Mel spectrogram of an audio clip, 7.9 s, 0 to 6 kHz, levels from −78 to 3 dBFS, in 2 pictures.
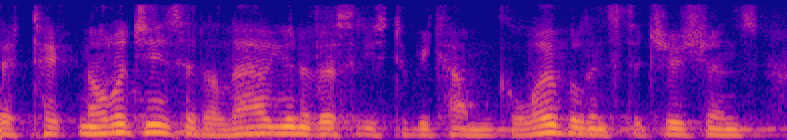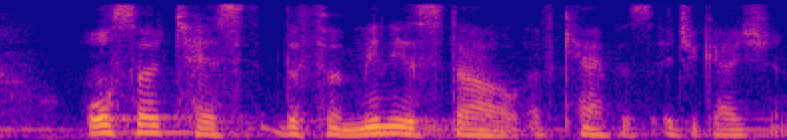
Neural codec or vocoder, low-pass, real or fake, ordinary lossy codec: none; 5.4 kHz; real; AAC, 32 kbps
